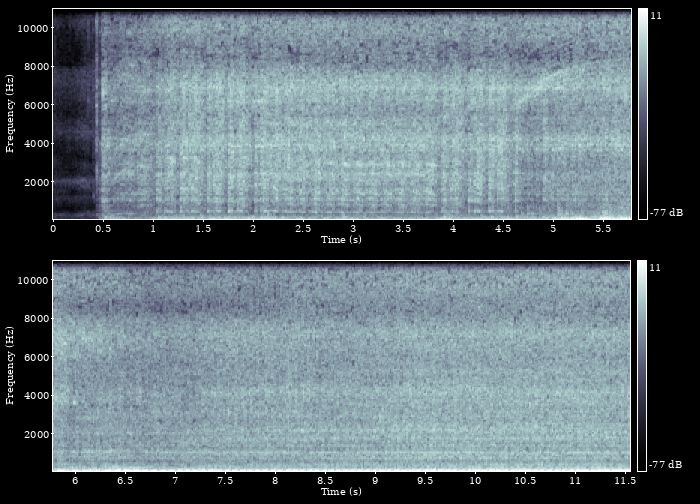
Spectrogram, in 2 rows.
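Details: Mazda RX-7 FC Series 5 rotary, cold start after not running for over a decade: engine catches and runs a bit high and uneven, then settles into normal steady cold-start idle after a few seconds.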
